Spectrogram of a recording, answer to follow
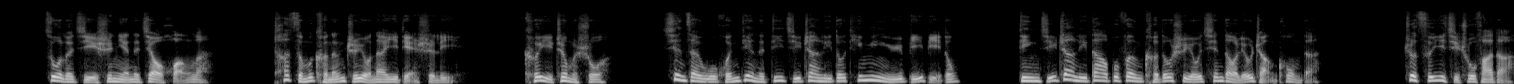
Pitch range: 115-165 Hz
